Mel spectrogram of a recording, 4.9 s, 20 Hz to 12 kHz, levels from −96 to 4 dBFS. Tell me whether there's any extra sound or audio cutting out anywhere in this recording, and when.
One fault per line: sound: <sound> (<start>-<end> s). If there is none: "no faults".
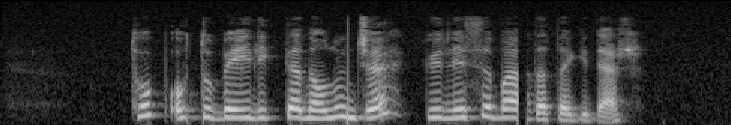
sound: dropout (3.4-3.5 s)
